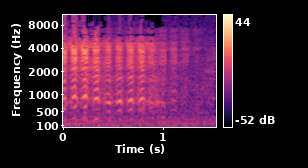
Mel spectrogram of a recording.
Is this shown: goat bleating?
yes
